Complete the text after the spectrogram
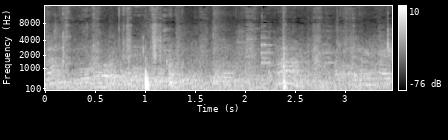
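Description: Cutlery clinks on a plate.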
